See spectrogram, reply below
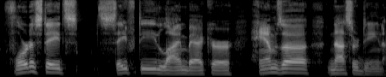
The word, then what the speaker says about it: Nasirildeen: And this prospect from Florida State, and it looks like his name is pronounced Nasirildeen. Looked it up last night. It's Nasirildeen. He said it in an interview, apparently.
